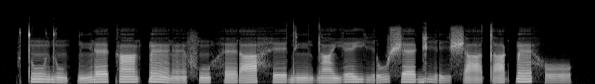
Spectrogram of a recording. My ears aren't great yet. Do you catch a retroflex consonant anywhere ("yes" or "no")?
no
